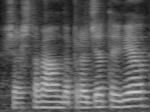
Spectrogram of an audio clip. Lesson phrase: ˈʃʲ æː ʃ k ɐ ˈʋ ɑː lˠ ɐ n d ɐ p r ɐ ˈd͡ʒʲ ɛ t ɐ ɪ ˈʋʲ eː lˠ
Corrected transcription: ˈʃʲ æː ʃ t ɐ ˈʋ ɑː lˠ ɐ n d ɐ p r ɐ ˈd͡ʒʲ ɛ t ɐ ɪ ˈʋʲ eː lˠ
